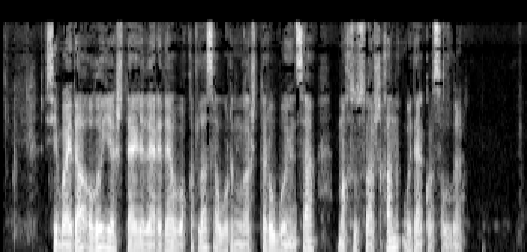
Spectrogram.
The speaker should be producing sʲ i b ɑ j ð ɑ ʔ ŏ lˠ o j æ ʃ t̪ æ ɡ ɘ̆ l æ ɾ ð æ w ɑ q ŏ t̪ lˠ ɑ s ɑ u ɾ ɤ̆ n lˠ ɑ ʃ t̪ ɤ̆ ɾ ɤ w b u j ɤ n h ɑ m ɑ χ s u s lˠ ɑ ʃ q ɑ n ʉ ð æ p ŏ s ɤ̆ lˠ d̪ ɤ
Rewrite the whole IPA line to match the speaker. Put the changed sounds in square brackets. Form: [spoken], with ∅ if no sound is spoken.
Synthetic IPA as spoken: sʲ i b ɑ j ð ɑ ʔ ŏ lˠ o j æ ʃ t̪ æ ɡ ɘ̆ l æ ɾ ð æ w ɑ q [ɤ̆] t̪ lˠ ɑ s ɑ u ɾ ɤ̆ n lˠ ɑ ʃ t̪ ɤ̆ ɾ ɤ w b u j ɤ n [s] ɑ m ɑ χ s u s lˠ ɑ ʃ q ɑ n ʉ ð æ [k] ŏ s ɤ̆ lˠ d̪ ɤ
